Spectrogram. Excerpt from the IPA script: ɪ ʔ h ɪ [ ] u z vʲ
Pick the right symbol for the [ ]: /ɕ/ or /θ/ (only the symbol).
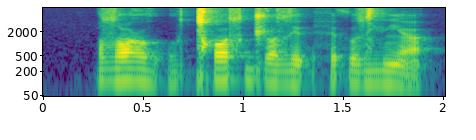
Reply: θ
